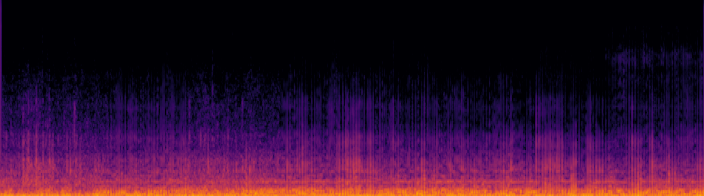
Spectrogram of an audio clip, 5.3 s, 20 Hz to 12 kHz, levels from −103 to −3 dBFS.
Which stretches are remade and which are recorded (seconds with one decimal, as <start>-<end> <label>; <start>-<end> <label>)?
0.0-0.8 recorded; 0.8-1.4 remade; 1.4-2.1 recorded; 2.1-5.3 remade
